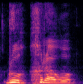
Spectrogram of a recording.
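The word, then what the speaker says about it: רוּחַ: 아무튼 그래서 우리 아까 설명드렸으니까 앞으로 이거 루흐라고 읽읍시다. 우리끼리니까요.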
